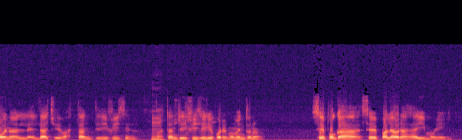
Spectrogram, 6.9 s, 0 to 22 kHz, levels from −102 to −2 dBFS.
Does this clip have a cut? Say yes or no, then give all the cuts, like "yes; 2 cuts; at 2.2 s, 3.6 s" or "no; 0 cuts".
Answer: no; 0 cuts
